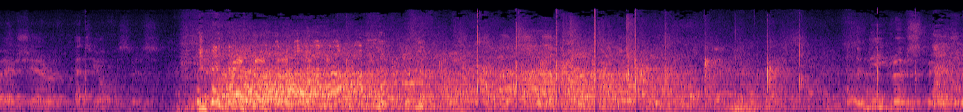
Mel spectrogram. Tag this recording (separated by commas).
Speech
